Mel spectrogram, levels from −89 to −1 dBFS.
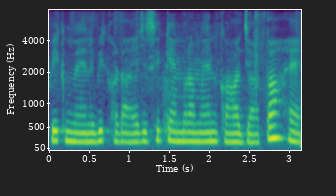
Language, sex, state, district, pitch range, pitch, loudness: Hindi, female, Uttar Pradesh, Shamli, 185-210 Hz, 195 Hz, -16 LUFS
